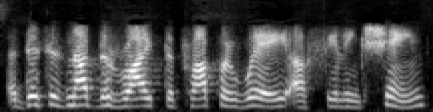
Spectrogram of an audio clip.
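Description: A Lebanese woman in her fifties phones in to a radio show to tell a personal story, hesitating and often hunting for words. Her mid-range voice moves at a moderate pace, and the dry recording comes over a tinny, narrow phone line.

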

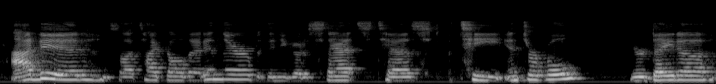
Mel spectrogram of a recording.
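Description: A statistics instructor walks through a recorded lecture in a low, darkish voice. She teaches in a chatty, self-correcting way, often checking in with "right?" and "okay?", and the room sound is echoey, dull, and lo-fi.

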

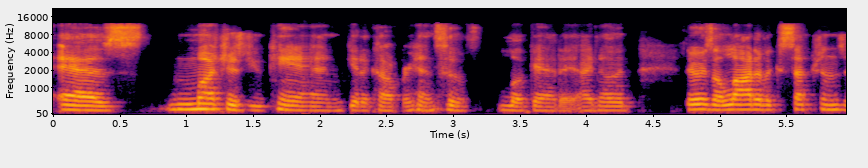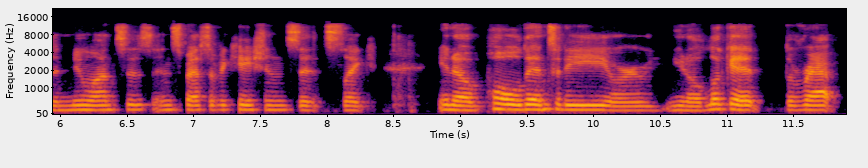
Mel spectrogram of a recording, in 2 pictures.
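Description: Low-voiced woman moderating a panel. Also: steady tone, moderate pace, a little mellow. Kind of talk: casual webinar discussion. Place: office. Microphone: video call.

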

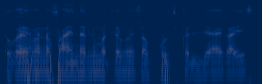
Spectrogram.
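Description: A gaming YouTuber with a mid-range, clear, resonant voice talks briskly over his gameplay, constantly saying "guys," calling out to viewers and muttering at his own mistakes. It's a low-quality screen recording with steady noise.

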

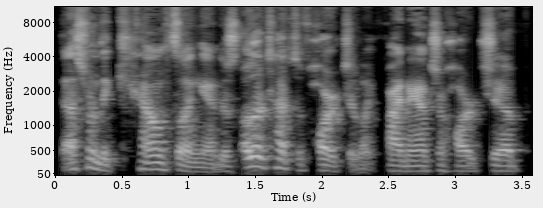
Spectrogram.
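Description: Man, thirties, from the Dominican Republic, lower register; counselor leading a friendly training slideshow. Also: very animated, fast talker, vocal fry, breathy edge. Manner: conversational, encouraging, with many fillers. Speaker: counselor teaching a course. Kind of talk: recorded slideshow lecture. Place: small indoor room.

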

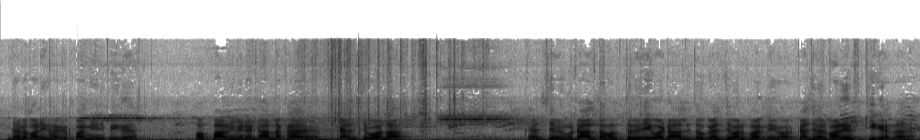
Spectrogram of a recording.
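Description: A man's voice: on the high side, a bit bright, slight background noise, rough recording. A man vlogging from his rooftop pigeon loft, chatting to viewers as he points out his birds, filmed on a handheld phone. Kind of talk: casual filmed walkthrough.

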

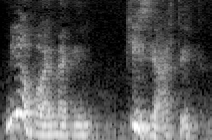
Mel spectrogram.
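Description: A woman voicing a fierce, blustering dog who demands answers gruffly. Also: deep voice, wildly swooping pitch, warm tone. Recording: roomy echo, distant mic.

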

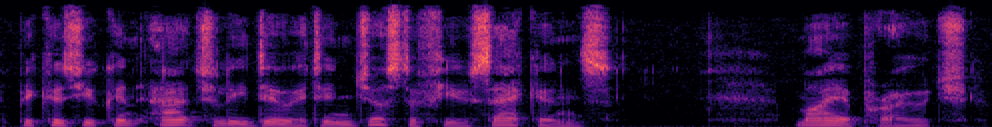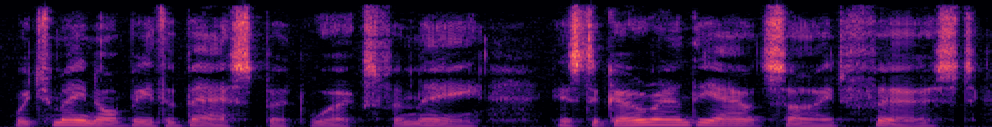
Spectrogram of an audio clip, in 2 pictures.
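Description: A man's synthetic robot-like voice narrating a scripted screen-capture tutorial in a steady, methodical, instructional way. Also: medium pitch, dull audio.

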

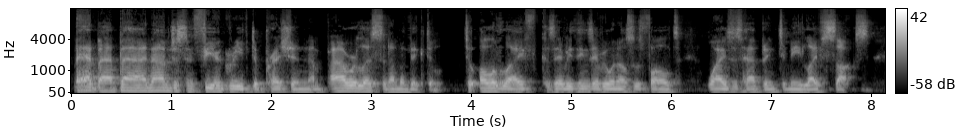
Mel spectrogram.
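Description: A man in his thirties giving a motivational talk to investors, animated, swearing casually, speeding up and slowing down for emphasis. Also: on the low side. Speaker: host of investor mindset call.

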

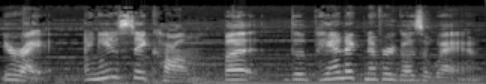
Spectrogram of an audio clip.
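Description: A woman's voice: fairly high pitch, lively intonation, normal speed, close to an everyday voice. Woman voicing an earnest, anxious anime girl. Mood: worried, earnest. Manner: earnest, apologetic. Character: gentle, anxious young woman, anime game character. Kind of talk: reading visual novel dialogue aloud. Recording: game music behind the voice.

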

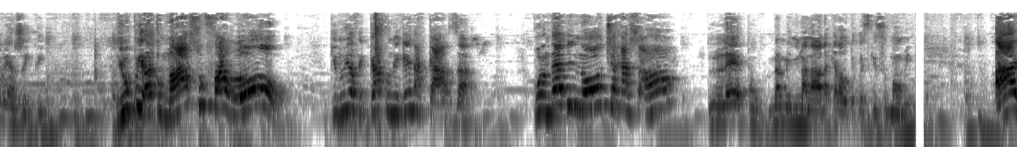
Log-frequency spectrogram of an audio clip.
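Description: A man's voice: extremely high pitch, fairly bright tone. A man in a casual phone story, talking straight to his viewers in a campy, dramatic, exclamatory way. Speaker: social media influencer.

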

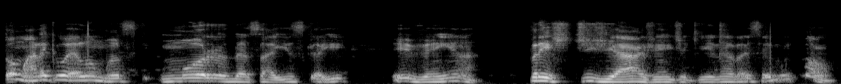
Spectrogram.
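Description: A man's voice: medium pitch, expressive, slow pace, creaky, a little mellow, slightly rough, dull audio. An older man with a Brazilian Portuguese accent, a professor adding remarks on a video call, talking in a rambling way with many restarts. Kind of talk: casual online lecture discussion. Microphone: webcam on video call.

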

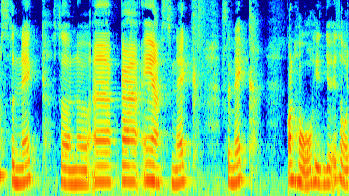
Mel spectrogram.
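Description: A woman with a Vietnamese accent, a primary school English teacher, patiently walks young children through English worksheet exercises and spells words out letter by letter. Her voice is medium-pitched.

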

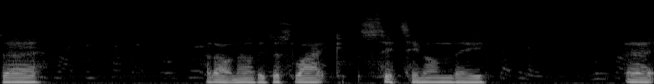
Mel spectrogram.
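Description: A man vlogging a casual tech walkthrough, thinking aloud in a halting, rambling way. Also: fairly low pitch, mellow, highs cut off.

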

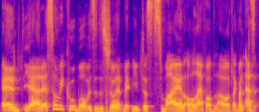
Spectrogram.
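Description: A man with a slightly high voice talks at normal speed as co-host of a casual anime podcast. He reviews a show eagerly, rambling with plenty of restarts and fillers.

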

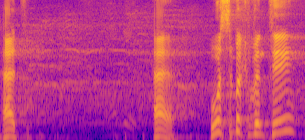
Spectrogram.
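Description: A middle-aged man hosts a children's show on a large concert hall stage, quizzing the kids cheerfully in an Algerian Arabic accent. His high voice swings widely in pitch at normal speed and sounds pushed and bright. Through his handheld mic, the hall's long reverb comes through.

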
